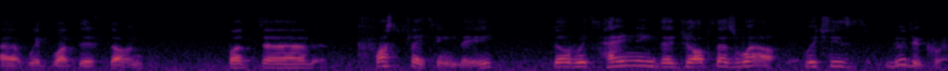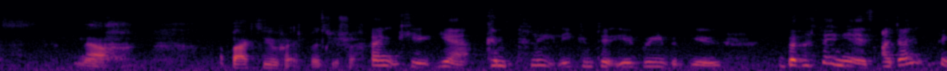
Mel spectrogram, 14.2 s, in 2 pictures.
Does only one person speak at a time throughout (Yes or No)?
Yes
